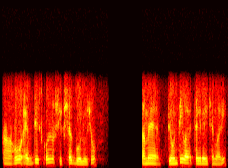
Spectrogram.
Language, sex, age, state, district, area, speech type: Gujarati, male, 18-30, Gujarat, Ahmedabad, urban, conversation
